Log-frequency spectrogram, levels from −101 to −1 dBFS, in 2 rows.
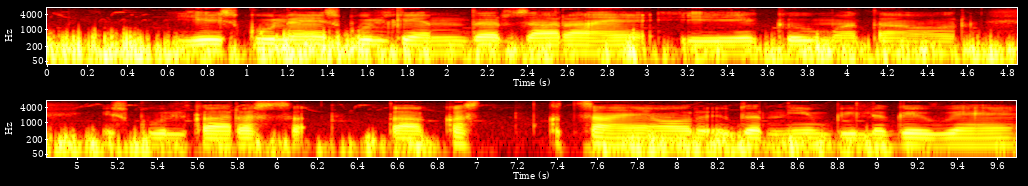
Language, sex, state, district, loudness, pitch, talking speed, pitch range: Hindi, male, Rajasthan, Barmer, -19 LUFS, 120 Hz, 150 wpm, 115-120 Hz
